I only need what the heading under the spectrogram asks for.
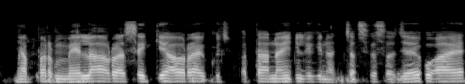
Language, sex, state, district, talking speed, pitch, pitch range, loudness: Hindi, male, Jharkhand, Sahebganj, 220 wpm, 135 Hz, 130-140 Hz, -15 LUFS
